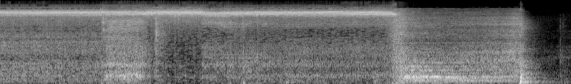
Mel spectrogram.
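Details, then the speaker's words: Central vacuum with a good-quality 1 3/8 inch crushproof hose: steady, strong rushing airflow with a high, even whine and no surging, audibly stronger than the old wire-reinforced hose; airflow meter reads 7 versus 3; normal strong suction. "You can actually hear the difference. That's got amazing suction, and our meter says 7."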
